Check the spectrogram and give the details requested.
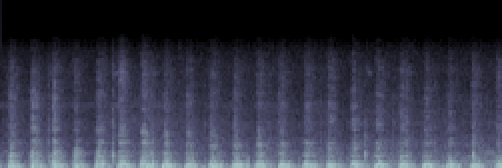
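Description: Passenger train passing at close range, with a fast, even beat of about four pulses a second, each with a hissing edge.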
